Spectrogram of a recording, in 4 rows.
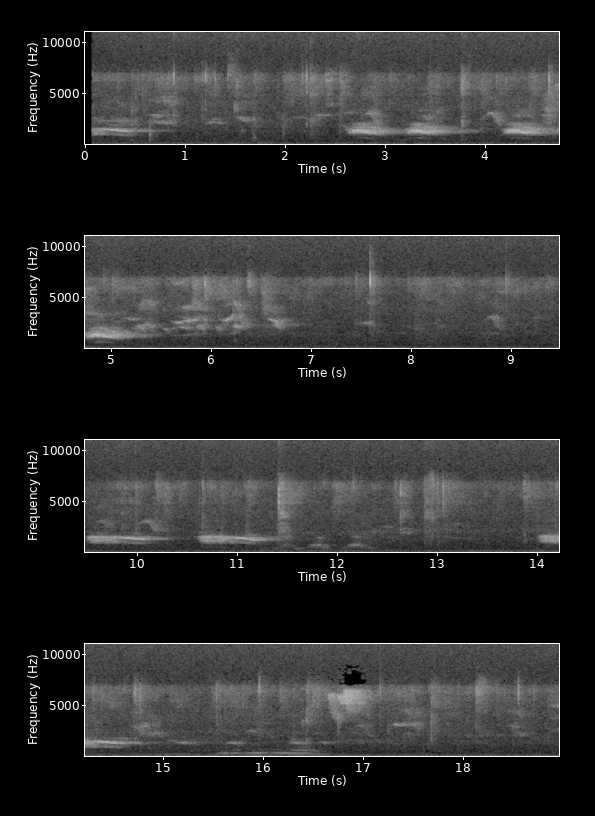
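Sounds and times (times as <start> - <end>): bird calling: 0.1 - 6.6, 8.9 - 11.6, 13.9 - 18.7
small birds chirping: 0.1 - 18.9.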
